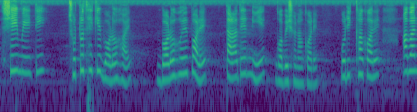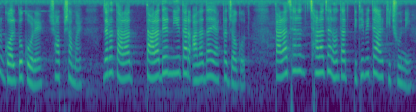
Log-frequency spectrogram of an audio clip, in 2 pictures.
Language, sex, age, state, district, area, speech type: Bengali, female, 30-45, West Bengal, Paschim Bardhaman, urban, spontaneous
